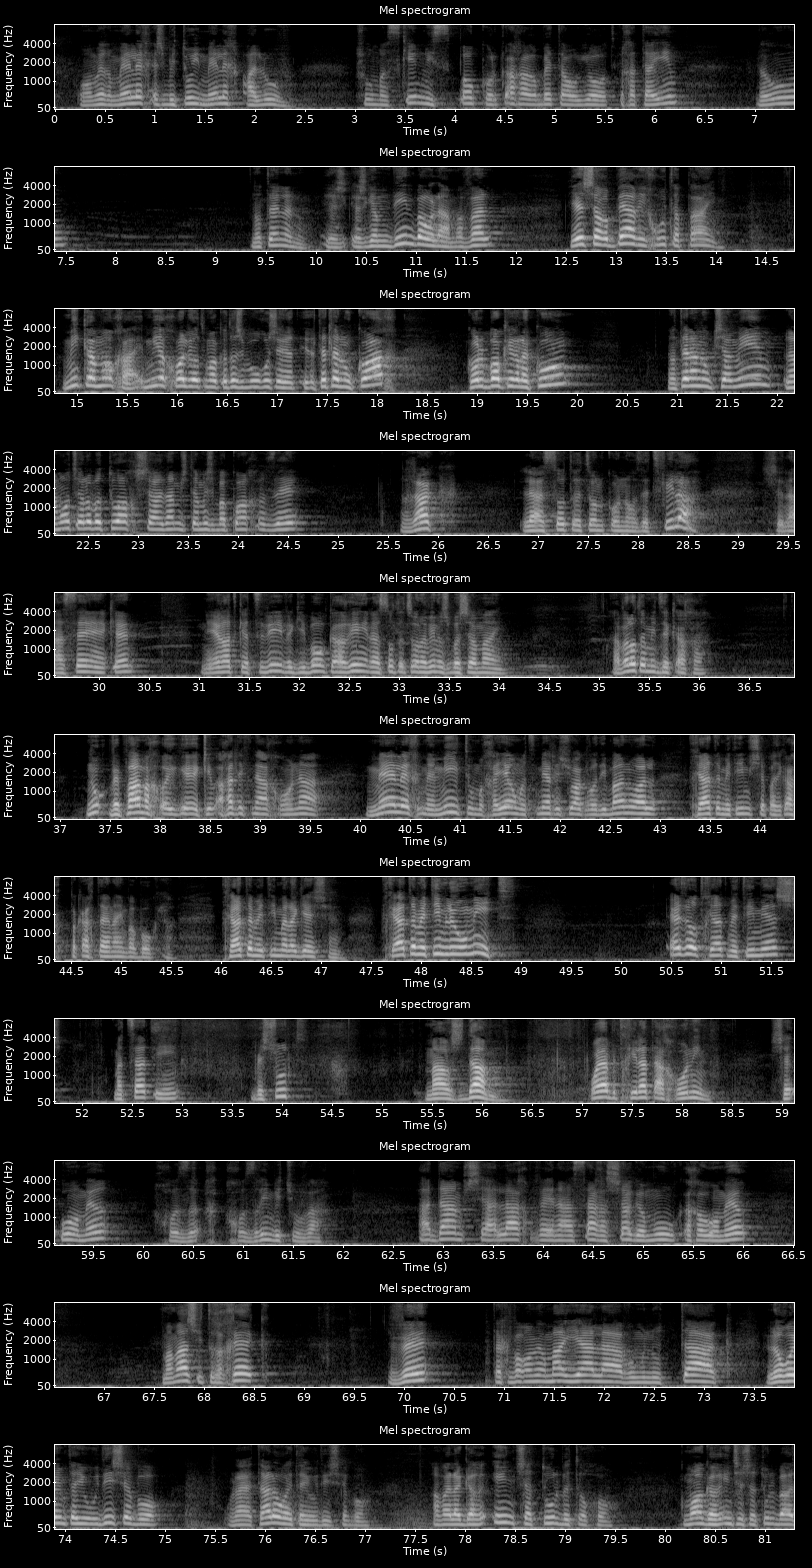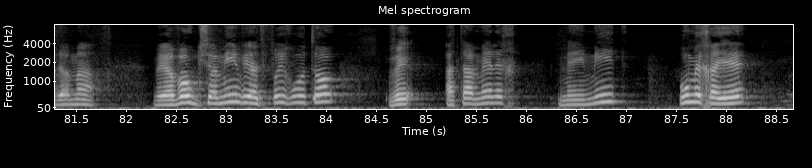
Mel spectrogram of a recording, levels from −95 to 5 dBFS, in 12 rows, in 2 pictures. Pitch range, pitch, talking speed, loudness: 170-225 Hz, 195 Hz, 110 wpm, -27 LUFS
